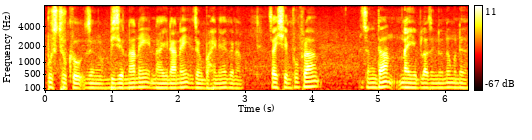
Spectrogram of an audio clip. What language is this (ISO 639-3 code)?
brx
